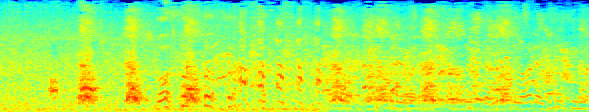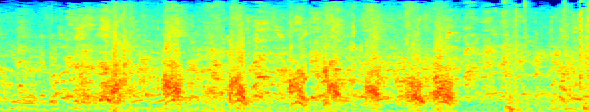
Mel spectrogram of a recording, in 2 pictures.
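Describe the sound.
A dog barks repeatedly in loud bursts, mixed with yips and some whimpering, while people talk and chatter underneath throughout.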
